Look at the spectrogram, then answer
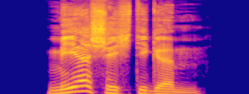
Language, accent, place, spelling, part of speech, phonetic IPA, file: German, Germany, Berlin, mehrschichtigem, adjective, [ˈmeːɐ̯ʃɪçtɪɡəm], De-mehrschichtigem.ogg
- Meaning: strong dative masculine/neuter singular of mehrschichtig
